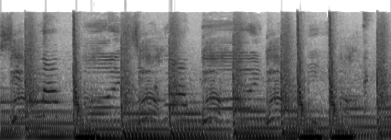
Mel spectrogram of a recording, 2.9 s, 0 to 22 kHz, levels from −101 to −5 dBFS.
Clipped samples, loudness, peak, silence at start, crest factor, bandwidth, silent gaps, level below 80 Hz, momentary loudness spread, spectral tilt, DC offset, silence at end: under 0.1%; -11 LUFS; 0 dBFS; 0 s; 10 dB; 16.5 kHz; none; -12 dBFS; 3 LU; -4.5 dB/octave; under 0.1%; 0 s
